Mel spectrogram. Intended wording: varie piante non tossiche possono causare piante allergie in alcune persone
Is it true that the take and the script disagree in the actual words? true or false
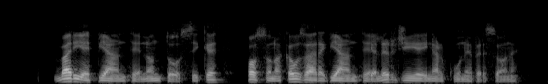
false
